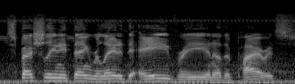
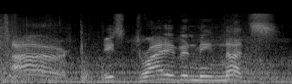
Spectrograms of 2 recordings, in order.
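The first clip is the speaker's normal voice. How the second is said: slow, high hammy pirate growl; 6 semitones higher, much slower than usual. Retold or imitated. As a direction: drag out the punchline like a pirate.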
